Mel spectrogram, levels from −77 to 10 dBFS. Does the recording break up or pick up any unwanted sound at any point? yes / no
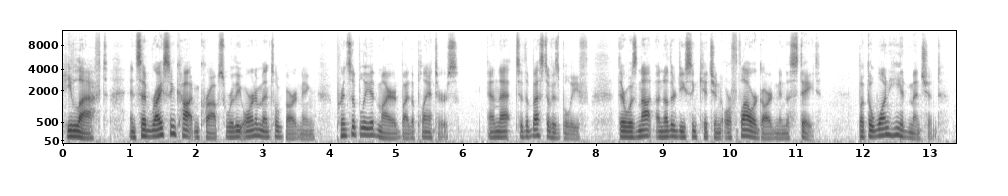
yes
